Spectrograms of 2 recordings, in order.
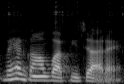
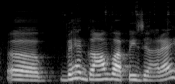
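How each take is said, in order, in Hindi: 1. यह सामान्य वाक्य वाले लहजे में बोला गया है। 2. यह सवाल वाले लहजे में बोला गया है। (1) "इसे ही अगर हम बिल्कुल एक नॉर्मली बोलेंगे" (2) "अब ये क्वेश्चन नहीं रहा"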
